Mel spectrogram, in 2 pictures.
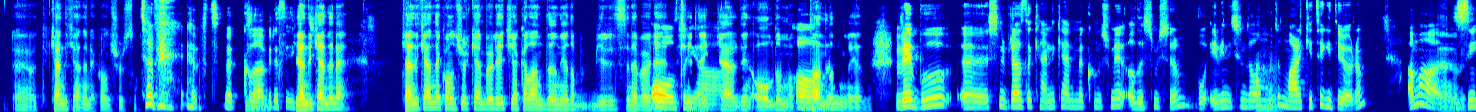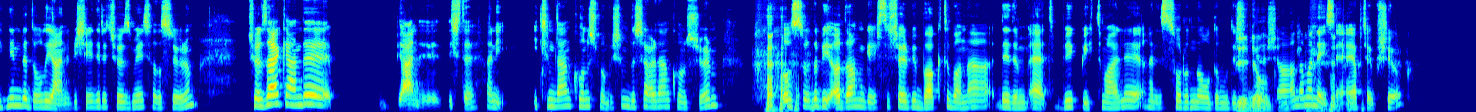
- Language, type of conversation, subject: Turkish, podcast, Özgüvenini artırmak için uyguladığın küçük tüyolar neler?
- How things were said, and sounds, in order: laughing while speaking: "evet"; other background noise; tapping; chuckle; unintelligible speech; chuckle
